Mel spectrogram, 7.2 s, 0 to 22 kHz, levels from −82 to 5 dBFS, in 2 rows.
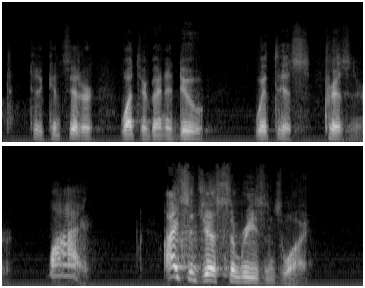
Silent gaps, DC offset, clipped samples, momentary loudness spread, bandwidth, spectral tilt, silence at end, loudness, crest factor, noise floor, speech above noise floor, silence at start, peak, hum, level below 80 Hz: none; under 0.1%; under 0.1%; 15 LU; 13 kHz; -4.5 dB/octave; 0.55 s; -23 LUFS; 20 dB; -60 dBFS; 37 dB; 0.3 s; -4 dBFS; 60 Hz at -60 dBFS; -60 dBFS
